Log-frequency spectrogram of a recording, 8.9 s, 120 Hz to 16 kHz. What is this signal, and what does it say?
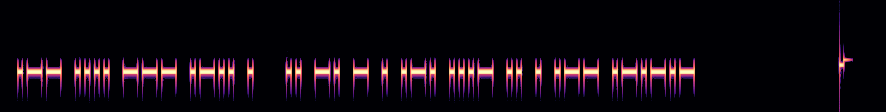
Morse code, heard as a keyed tone, about 25 wpm, 700 Hz. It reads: WHOLE INTERVIEW.
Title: Sentences from Top 1600 Words 25wpm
